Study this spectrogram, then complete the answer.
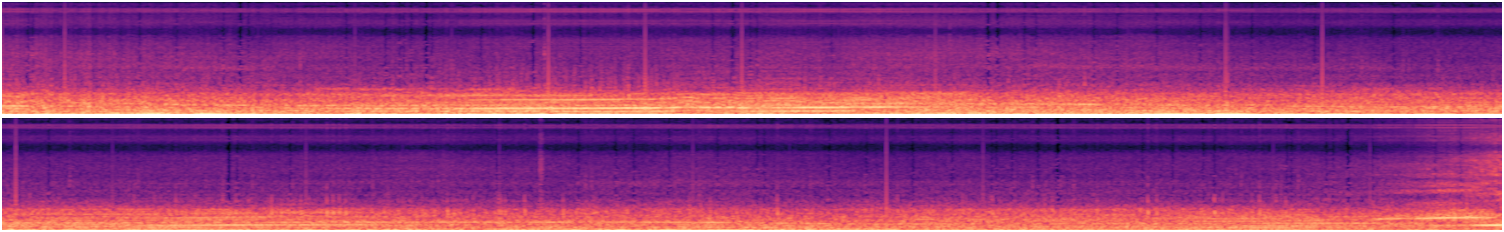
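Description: A car engine roars loudly from inside the car, its pitch rising and falling.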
